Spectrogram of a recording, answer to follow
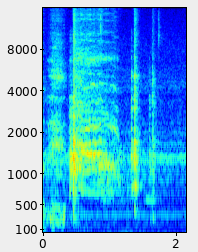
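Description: A few sharp, separate clicks over a faint steady hum, with a trailing voice fading out in the first second.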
